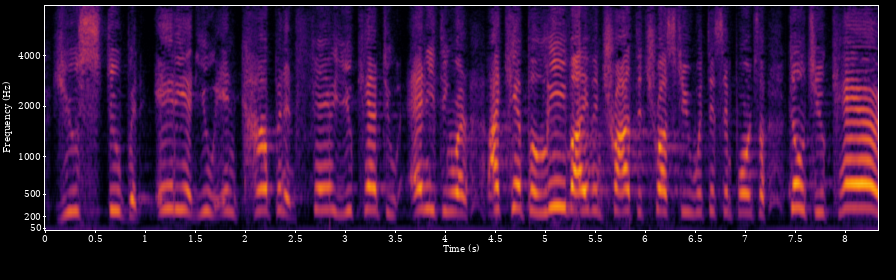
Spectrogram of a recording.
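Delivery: venomous tirade. Retold or imitated. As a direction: rail at him like a bride who has snapped. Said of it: "spewing all of this venom at him".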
